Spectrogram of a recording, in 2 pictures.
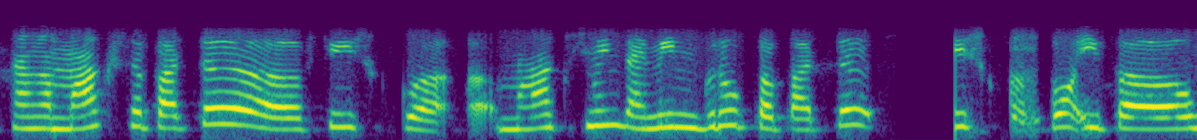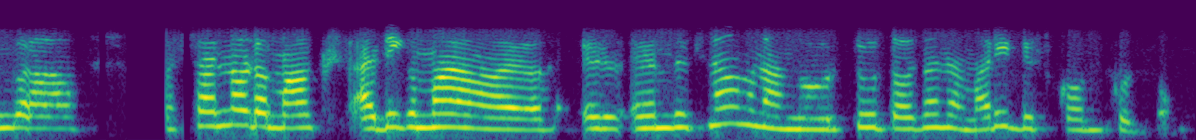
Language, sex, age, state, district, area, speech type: Tamil, female, 18-30, Tamil Nadu, Krishnagiri, rural, conversation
